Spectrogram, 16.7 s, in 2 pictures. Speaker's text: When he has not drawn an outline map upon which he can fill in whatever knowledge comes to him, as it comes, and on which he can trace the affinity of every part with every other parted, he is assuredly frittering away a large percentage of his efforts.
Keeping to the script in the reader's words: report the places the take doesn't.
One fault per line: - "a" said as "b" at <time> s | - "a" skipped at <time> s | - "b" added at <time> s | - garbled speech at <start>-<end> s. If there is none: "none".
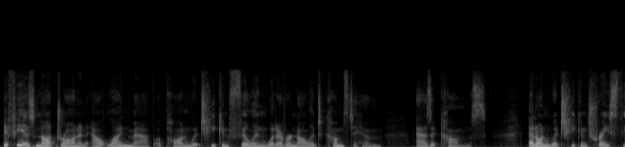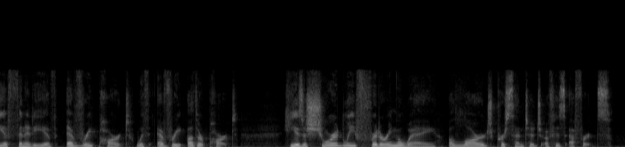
- "When" said as "If" at 0.0 s
- "parted" said as "part" at 11.1 s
